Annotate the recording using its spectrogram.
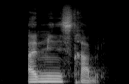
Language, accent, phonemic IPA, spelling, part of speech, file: French, France, /ad.mi.nis.tʁabl/, administrable, adjective, LL-Q150 (fra)-administrable.wav
- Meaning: administrable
